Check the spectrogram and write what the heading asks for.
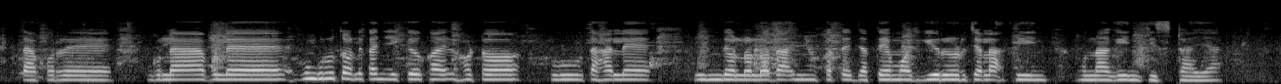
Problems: none marked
